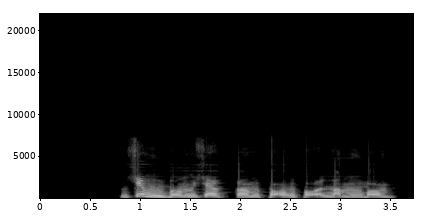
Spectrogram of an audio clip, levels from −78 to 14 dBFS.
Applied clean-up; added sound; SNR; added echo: neural mask model DeepFilterNet 3.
